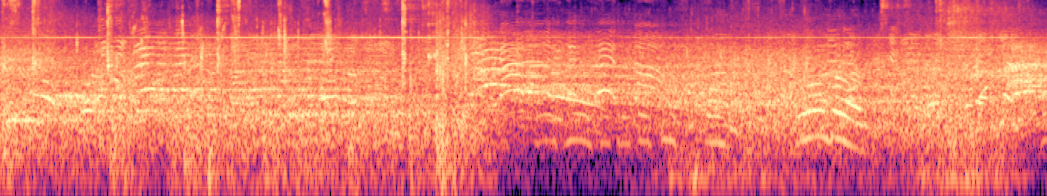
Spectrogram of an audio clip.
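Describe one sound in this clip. Shoes squeak on the floor.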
